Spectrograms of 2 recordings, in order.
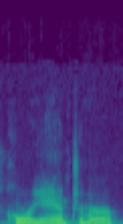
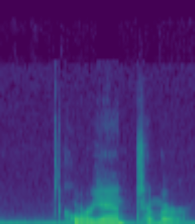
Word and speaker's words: Coriantumr: 1 and 15, where Oliver Cowdery first writes Coriantumr. He hears it, Joseph Smith pronounces it, and he writes it, and he writes at the end T-U-M-M-E-R, Coriantumr.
